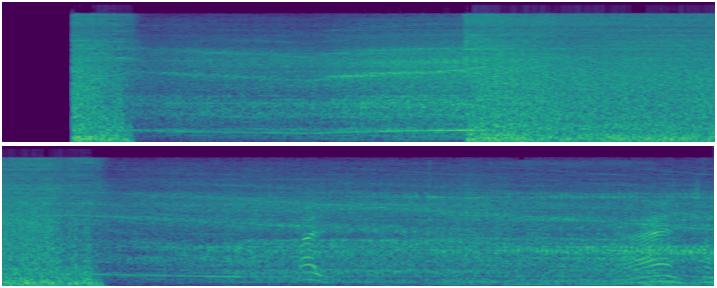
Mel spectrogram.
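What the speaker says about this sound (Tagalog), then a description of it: "So gamit na gamit sa amin ang cut-off machine mga kamusta." A cut-off machine runs during ceiling and wall construction work, a steady loud motor whine that swells and dips as it cuts, continuous and close throughout.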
